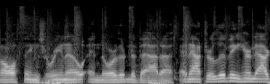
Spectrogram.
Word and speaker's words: Nevada: to live here and how to say the word Nevada properly it is said Nevada only say Nevada like d-u-h at the end in the pros and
